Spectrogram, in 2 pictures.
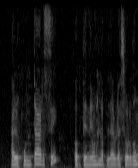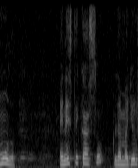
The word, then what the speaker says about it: sordomudo: Cuando vemos las palabras compuestas, vemos que al juntarse obtenemos la palabra sordomudo.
